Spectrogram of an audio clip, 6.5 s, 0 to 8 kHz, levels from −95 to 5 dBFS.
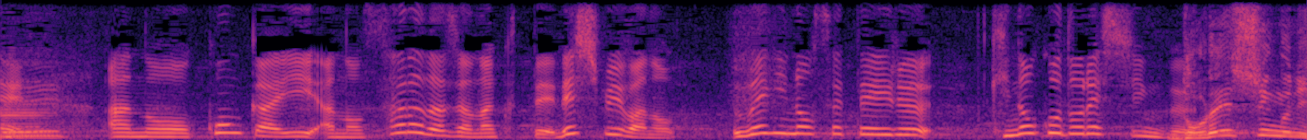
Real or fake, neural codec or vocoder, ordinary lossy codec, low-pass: real; none; none; none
